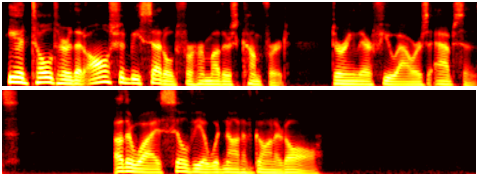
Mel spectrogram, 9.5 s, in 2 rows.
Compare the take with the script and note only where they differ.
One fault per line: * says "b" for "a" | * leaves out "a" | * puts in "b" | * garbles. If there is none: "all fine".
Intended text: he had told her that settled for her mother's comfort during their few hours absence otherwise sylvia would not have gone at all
* puts in "all should be"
